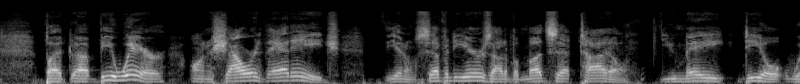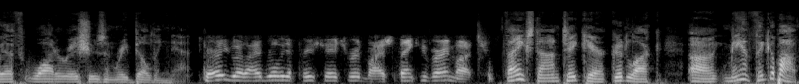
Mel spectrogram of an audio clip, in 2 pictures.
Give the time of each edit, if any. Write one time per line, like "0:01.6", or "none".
0:06.5
0:09.9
